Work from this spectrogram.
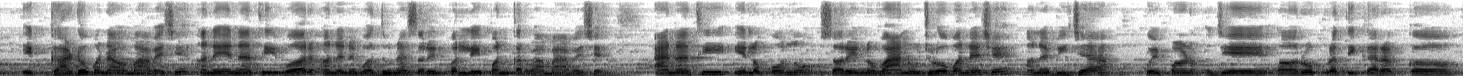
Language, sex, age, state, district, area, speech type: Gujarati, female, 45-60, Gujarat, Surat, urban, spontaneous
